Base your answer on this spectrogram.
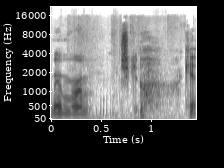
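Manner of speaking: whispered, slowed, mock choked-up voice.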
